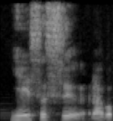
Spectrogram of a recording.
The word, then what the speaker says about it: Ιησους: 하는 것은 헬라식 이름인데요 이렇게 써요 예수스고 발음하는데이 의미는요 하나님은 구원이시다라고 하는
